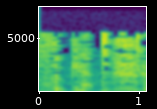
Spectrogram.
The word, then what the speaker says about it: Phuket: But in fact, the name of the city in Thailand, and it's spelled with PH, Phuket.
